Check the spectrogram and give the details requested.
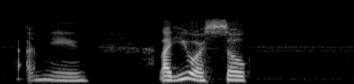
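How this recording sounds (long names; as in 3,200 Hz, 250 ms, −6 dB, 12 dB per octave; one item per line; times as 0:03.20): a quantiser's noise floor 12 bits, dither none
sample-and-hold tremolo
mu-law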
